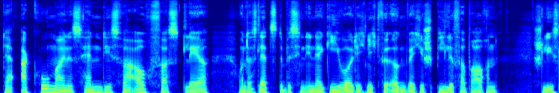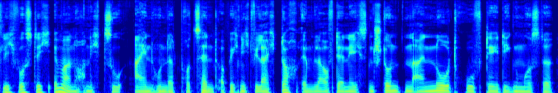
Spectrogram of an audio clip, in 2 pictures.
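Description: Deep-voiced man reading a story. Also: moderate pace, no room sound, clean studio sound. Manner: even, storytelling. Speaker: narrator. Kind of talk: first-person audiobook narration.

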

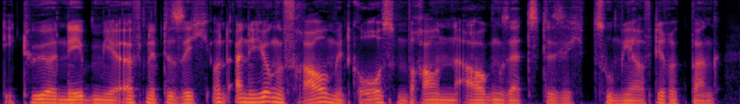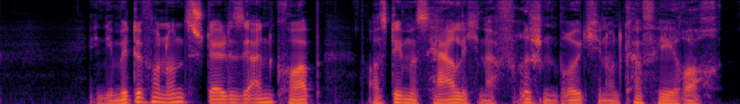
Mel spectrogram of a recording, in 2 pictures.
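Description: A man narrating a first-person story in an even, storytelling way. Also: low-pitched, moderate pace, no echo, clean studio sound.

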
